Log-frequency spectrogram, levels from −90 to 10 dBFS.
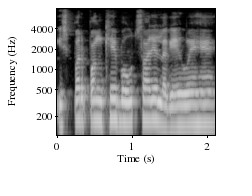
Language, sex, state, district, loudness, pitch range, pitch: Hindi, male, Uttar Pradesh, Shamli, -14 LUFS, 150-175 Hz, 165 Hz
